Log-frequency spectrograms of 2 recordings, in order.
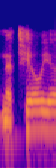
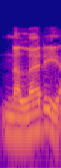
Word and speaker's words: Naledi: I can never pronounce it. You were talking about Natalia or something like that. They spell it Naledi, Naledi.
